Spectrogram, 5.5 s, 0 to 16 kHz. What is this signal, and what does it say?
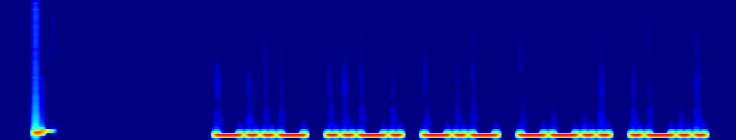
Morse code, heard as a keyed tone, about 20 wpm, 700 Hz. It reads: XFKZL
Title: Code Groups - 5 Letters - 20wpm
